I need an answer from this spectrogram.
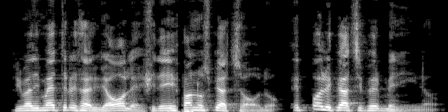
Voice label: "spiazzolo", crespinese

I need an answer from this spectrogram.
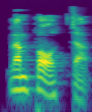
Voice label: "lampotta", vocabolario dialettale

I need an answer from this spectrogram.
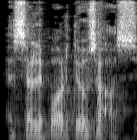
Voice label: "esse alle porte o sassi", crespinese

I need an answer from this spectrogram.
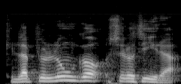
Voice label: "chi l ha piu", crespinese

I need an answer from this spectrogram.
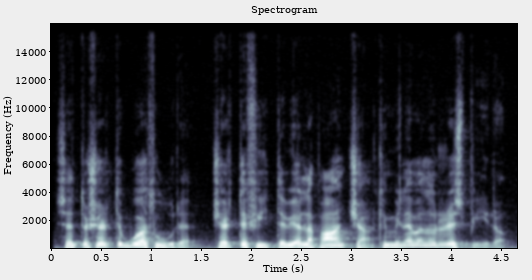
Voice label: "buatura", crespinese

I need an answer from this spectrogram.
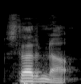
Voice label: "starna", vocabolario dialettale crespinese

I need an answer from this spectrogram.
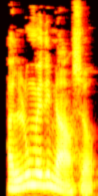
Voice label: "a lume di naso", Crespinese

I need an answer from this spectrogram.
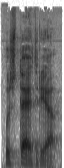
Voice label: "ostetria", crespinese

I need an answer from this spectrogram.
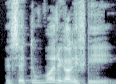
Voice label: "regala fii", vocabolario dialettale

